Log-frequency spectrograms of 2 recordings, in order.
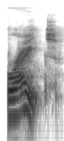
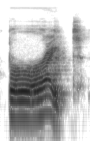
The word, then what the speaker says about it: bright: They are all examples of something that is bright. Stretch it. Bright. Bright. It has the word right in it with the B at the beginning. B-R-I-G-H-T. I-G-H says I, bright, B-R-I-G-H-T, bright.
